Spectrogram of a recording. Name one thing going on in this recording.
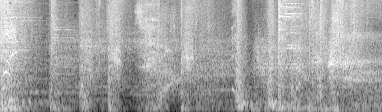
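Game spells and weapon hits crackle and thud in a busy fight.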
